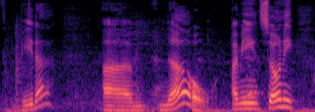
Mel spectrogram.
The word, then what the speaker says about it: Vita: do you guys remember the V rhymes with wife VA um no I mean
